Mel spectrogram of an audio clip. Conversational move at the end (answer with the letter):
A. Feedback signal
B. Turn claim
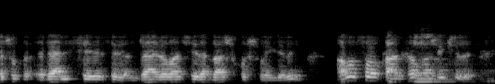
A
